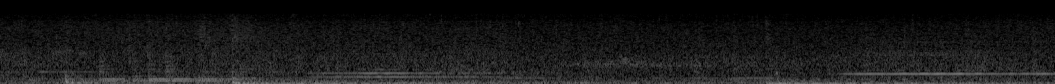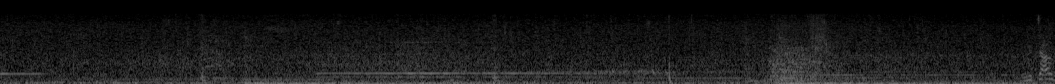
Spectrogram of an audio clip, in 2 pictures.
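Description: Steady rain pours in The Witcher game, an even, quiet hiss of drops on surfaces lasting throughout, with faint tonal background sounds and no clear voices.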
